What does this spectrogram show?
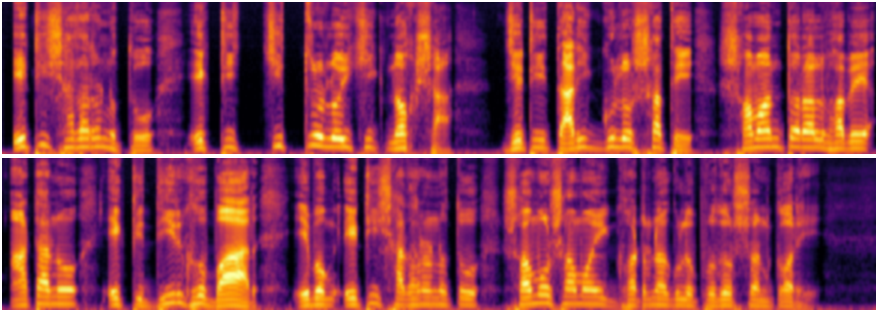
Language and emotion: Bengali, neutral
